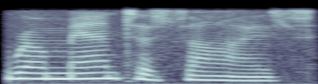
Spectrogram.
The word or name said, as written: romanticize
